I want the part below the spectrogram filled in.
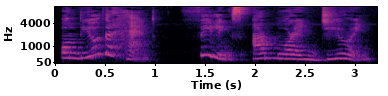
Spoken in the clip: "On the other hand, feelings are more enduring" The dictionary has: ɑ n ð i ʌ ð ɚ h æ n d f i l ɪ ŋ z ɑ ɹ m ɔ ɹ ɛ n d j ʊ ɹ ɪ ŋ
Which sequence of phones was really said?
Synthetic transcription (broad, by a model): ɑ n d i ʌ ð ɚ h æ n d f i l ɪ ŋ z ɑ ɹ m ɔ ɹ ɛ n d j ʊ ɹ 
